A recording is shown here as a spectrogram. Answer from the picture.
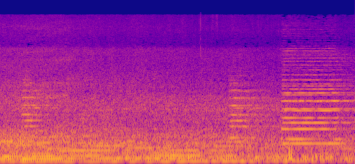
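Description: Road traffic heard from inside a moving car, with a few short car-horn toots, the longest near the end.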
